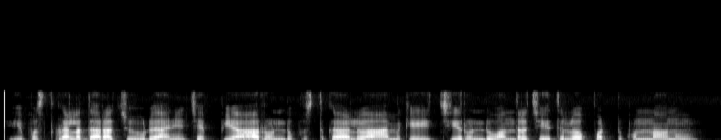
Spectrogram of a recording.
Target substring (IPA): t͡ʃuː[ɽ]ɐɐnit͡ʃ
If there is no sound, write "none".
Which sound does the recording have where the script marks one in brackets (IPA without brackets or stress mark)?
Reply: ɽ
